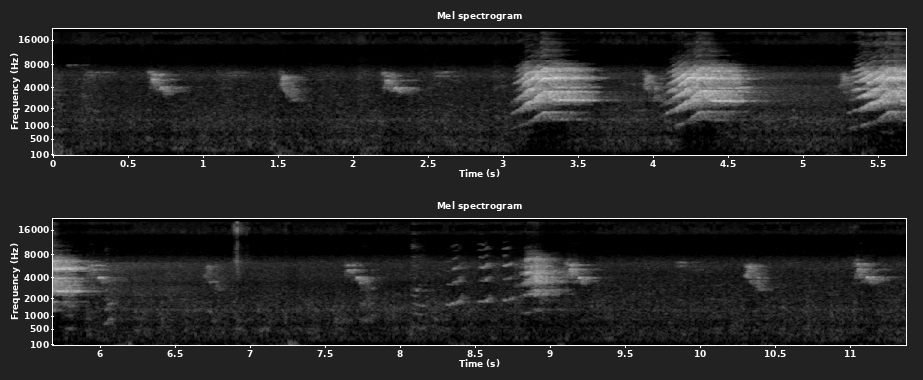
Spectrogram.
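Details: Baby parrot vocalizing. Three loud, harsh, rasping squawks come in the middle, each about a second apart, with softer scratchy chirps before and after over a low background hiss.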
